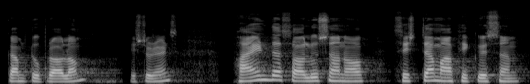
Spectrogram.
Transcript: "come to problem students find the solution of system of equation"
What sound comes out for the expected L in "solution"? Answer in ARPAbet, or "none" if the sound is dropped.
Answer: L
